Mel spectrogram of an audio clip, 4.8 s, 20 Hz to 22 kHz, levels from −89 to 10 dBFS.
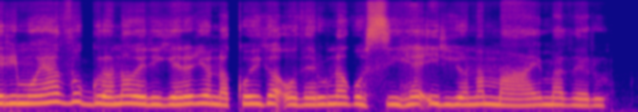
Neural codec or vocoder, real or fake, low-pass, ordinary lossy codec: codec, 44.1 kHz, 7.8 kbps, DAC; fake; none; none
